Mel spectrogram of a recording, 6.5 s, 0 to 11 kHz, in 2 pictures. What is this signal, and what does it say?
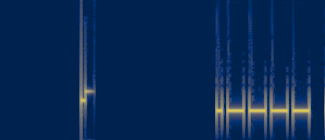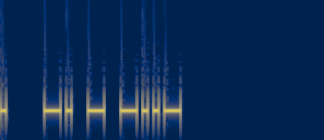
Morse code, heard as a keyed tone, about 21 wpm, 700 Hz. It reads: 1E NTX
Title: Field Day Exchanges - 22wpm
